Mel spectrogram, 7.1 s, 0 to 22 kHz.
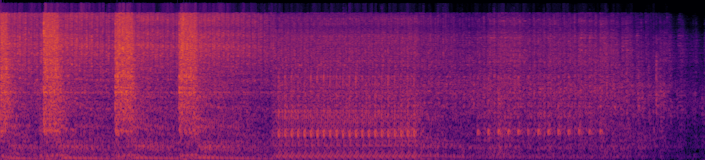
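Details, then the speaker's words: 1300cc Chinese diesel V-twin, first startup after priming the fuel pump: three short cranks, catches and settles into even crisp firing pulses about four per second, then winds down smoothly; normal healthy start and run. "1300cc diesel V-twin. First startup. Fuel pump. Fuel pump. All right. Fire now. Yep."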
